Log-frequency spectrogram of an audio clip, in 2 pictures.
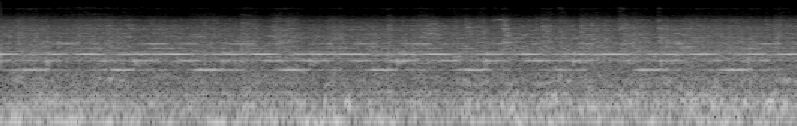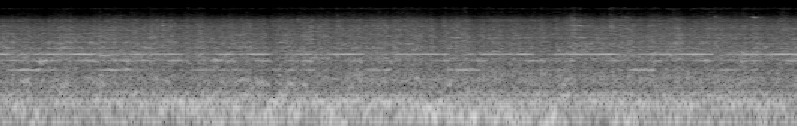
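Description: Freight train of tank cars rolling steadily past at a level crossing, with the wheels rumbling and clacking over the rail joints. Over it, the crossing's warning bell rings at an even pace.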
